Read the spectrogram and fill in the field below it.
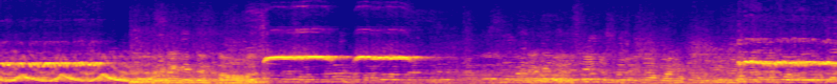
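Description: Several men talk in agitated voices close by.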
